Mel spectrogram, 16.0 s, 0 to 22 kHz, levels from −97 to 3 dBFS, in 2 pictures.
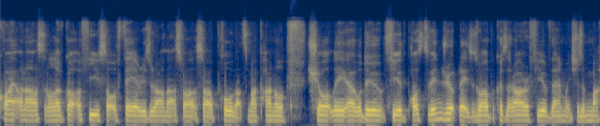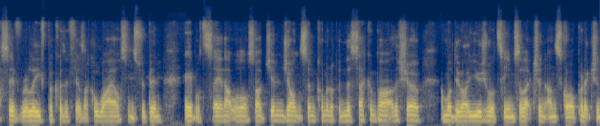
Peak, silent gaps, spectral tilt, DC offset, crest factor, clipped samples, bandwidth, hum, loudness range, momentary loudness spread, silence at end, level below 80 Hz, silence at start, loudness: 0 dBFS; none; -5.5 dB/octave; 0.3%; 18 dB; under 0.1%; 12.5 kHz; none; 2 LU; 5 LU; 0 s; -56 dBFS; 0 s; -19 LUFS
